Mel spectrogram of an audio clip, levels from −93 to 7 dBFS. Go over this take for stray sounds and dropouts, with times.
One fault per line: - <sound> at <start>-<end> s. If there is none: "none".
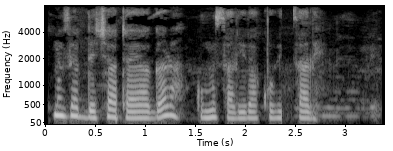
- dropout at 2.4-2.5 s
